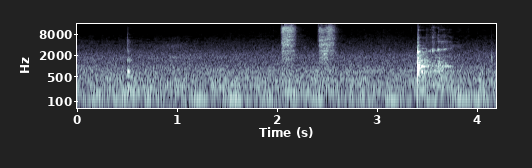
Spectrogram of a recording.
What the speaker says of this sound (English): this is an accelerant that causes it to set up instantly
